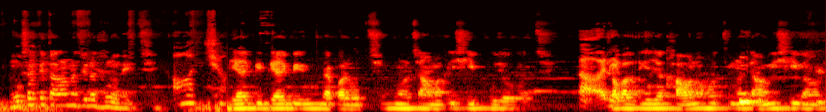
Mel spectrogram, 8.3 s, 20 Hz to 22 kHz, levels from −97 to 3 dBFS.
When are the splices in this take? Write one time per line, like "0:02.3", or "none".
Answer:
0:02.3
